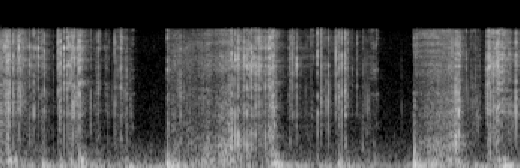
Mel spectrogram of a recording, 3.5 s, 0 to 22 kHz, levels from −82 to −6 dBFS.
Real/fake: real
